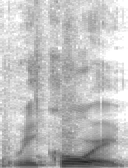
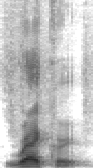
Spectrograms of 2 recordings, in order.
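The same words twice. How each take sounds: First: The stress is on the second syllable. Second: The stress is on the first syllable. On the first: It is used as a verb. "When I want to talk about a verb like record ... you have to say it, record" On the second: It is used as a noun. "when you have something that you write ... you have to say it record"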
